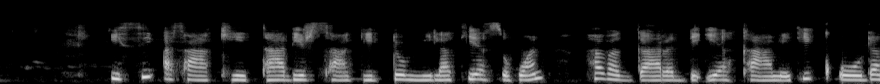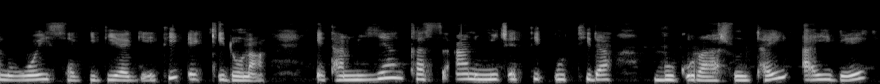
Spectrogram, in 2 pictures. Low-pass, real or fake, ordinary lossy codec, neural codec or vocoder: 7.2 kHz; fake; AAC, 32 kbps; autoencoder, 48 kHz, 128 numbers a frame, DAC-VAE, trained on Japanese speech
